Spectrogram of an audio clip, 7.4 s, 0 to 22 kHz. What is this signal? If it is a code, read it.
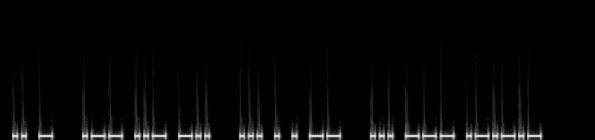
Morse code, heard as a keyed tone, about 21 wpm, 700 Hz. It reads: IT WUD SEEM SO.
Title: Sentences from Top 300 Words and Abbreviations 22wpm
